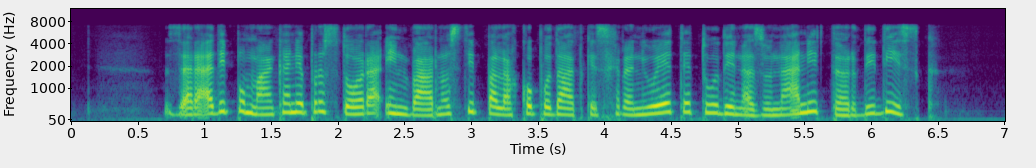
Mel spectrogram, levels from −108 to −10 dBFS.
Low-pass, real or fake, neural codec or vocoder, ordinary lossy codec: 7.2 kHz; fake; codec, 16 kHz, 4 kbps, FunCodec, trained on LibriTTS, 50 frames a second; none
